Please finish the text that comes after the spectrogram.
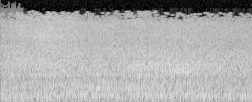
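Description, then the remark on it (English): A buzzing small engine, like a scooter, drones loudly and steadily over a constant low hum of background traffic on the Taipei Bridge, one of the busiest traffic spots, with more than one scooter, no voices and no clear rise or fade over the few seconds. “Okay, so if I'm correct, I heard the low, constant hum of background traffic and then one scooter going, hurr.”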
